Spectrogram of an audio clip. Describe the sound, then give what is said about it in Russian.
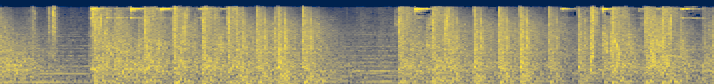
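Gunfire in a film shootout: men open fire on a man stepping out of a car, and he shoots back from beside it. Dense, loud volleys of rapid shots surge twice and then continue in quick succession, with no voices. “Люди Фрэнкса открывают огонь на выходящего из машины Сайкса. Сайкс, стоя возле машины, отстреливается.”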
